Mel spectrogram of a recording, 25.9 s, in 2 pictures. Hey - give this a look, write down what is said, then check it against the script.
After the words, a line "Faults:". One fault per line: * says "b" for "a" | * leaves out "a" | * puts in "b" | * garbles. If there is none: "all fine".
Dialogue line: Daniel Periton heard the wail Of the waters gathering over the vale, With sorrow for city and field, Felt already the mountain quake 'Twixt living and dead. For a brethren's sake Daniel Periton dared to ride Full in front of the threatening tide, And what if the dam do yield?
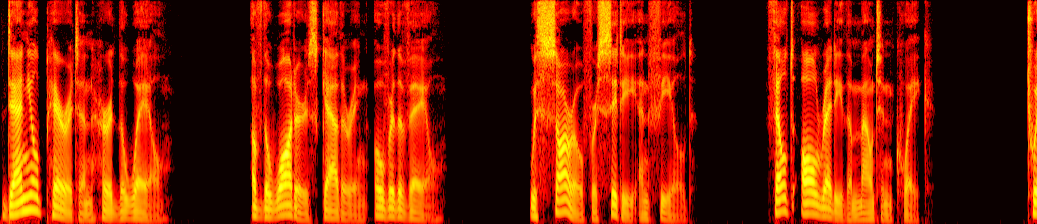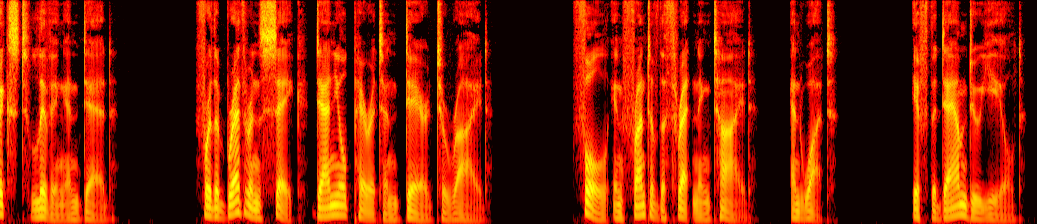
Daniel Periton heard the wail Of the waters gathering over the vale, With sorrow for city and field, Felt already the mountain quake 'Twixt living and dead. For the brethren's sake Daniel Periton dared to ride Full in front of the threatening tide, And what if the dam do yield?
Faults:
* says "the" for "a"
